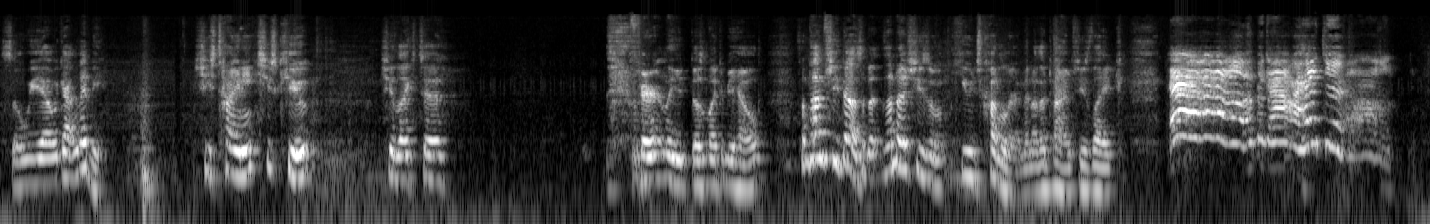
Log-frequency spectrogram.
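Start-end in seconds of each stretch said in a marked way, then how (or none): 11.7-13.4 very high, loud, shrill gremlin screech. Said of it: "I don't know why she sounds like that".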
